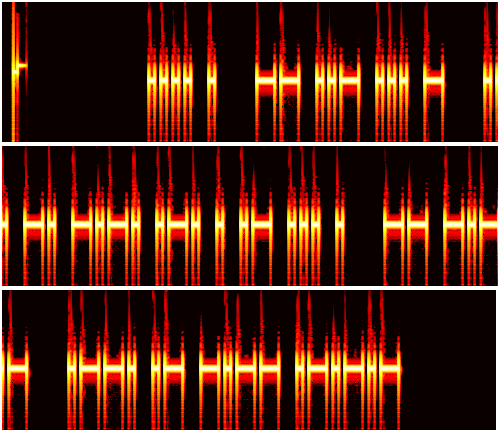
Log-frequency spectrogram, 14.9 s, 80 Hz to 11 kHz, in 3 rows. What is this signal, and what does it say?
Morse code, heard as a keyed tone, about 20 wpm, 700 Hz. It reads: HE MUST INCREASE MY PAY.
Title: Sentences from Top 1000 Words - Review Part 4 - 20wpm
